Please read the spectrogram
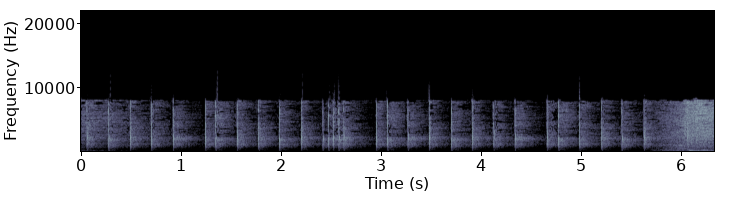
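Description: A steady run of sharp ticking clicks, about four a second, with a quick flurry of them about two and a half seconds in.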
